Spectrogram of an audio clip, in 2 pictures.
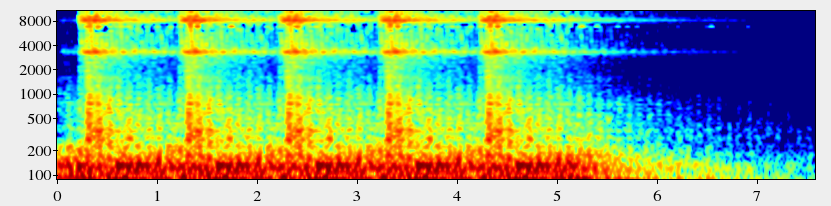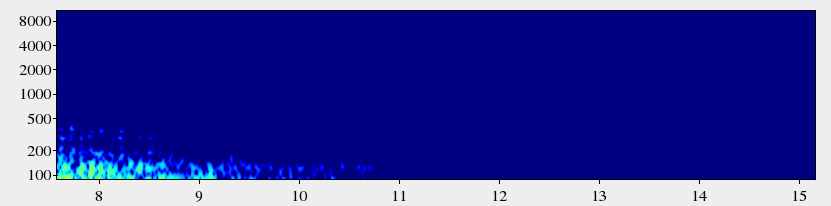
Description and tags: I wanted to make a sort of laser gun, but I think it turned more into some kind of flight sound.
